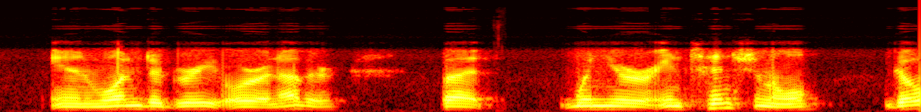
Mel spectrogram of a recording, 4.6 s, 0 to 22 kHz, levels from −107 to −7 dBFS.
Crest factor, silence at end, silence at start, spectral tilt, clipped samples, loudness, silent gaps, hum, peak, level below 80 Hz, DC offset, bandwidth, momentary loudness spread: 20 dB; 0 s; 0.25 s; -8 dB/octave; under 0.1%; -22 LUFS; none; none; -2 dBFS; -78 dBFS; under 0.1%; 4.8 kHz; 11 LU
